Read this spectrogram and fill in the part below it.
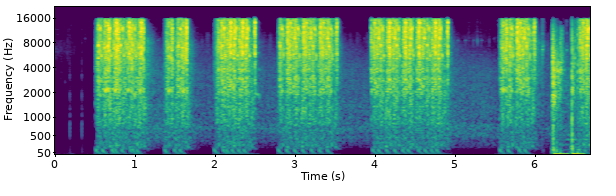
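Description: Heavy automatic gunfire from a team in the military video game ARMA 3, loud and close, coming in long sustained bursts of rapid shots separated by brief pauses.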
